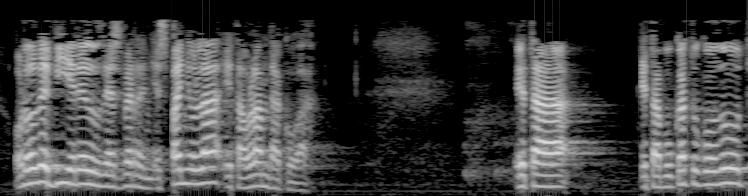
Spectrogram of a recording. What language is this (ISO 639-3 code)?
eus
